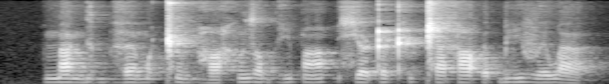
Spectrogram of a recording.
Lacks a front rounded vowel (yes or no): yes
